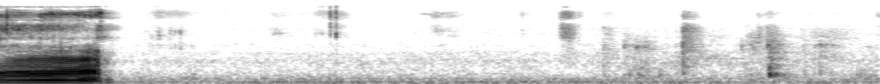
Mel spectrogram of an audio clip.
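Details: A visibly annoyed Yorkshire Terrier gives a brief, tense vocal growl, then the room falls quiet.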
